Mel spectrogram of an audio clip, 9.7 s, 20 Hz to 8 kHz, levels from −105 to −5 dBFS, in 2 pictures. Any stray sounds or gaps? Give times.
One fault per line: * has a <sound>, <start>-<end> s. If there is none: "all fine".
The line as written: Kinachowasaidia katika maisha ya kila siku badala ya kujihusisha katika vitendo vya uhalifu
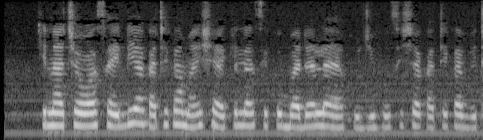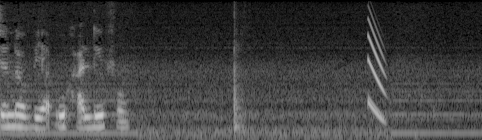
* has a thud, 7.1-7.3 s
* has a chirp, 8.5-8.7 s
